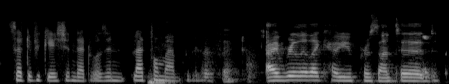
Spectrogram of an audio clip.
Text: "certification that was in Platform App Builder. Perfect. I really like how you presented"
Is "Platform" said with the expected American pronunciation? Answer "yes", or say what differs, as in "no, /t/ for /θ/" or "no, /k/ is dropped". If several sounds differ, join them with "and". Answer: yes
